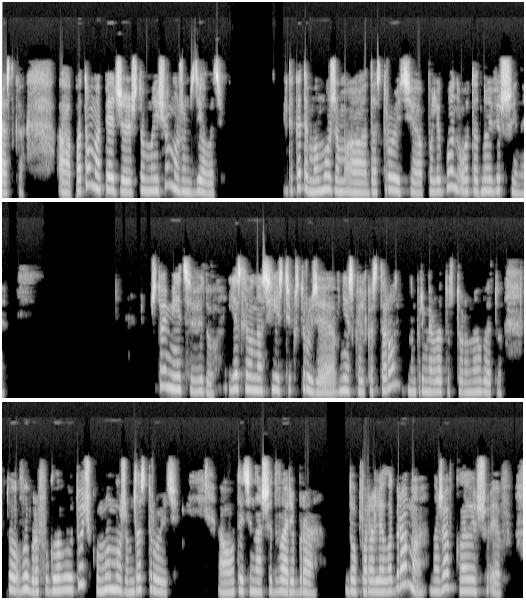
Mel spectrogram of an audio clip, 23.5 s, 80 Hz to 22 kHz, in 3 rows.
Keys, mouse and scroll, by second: 2.6-4.4 middle drag, 4.5 middle click, 8.9 F9, 10.8 right click, 12.1 e, 15.0 right click, 15.7-17.9 middle drag, 21.0 f.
